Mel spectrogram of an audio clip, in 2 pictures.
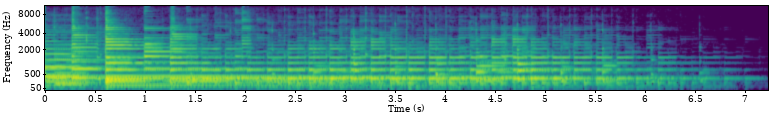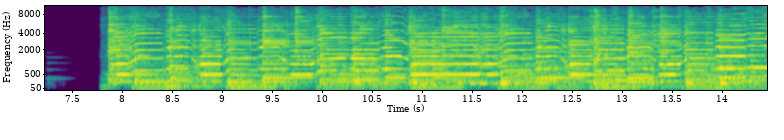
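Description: Acoustic guitar played solo, its ringing notes fading away to silence about seven seconds in. A moment later a violin and acoustic guitar begin together suddenly, the violin's melody sliding and wavering above the plucked guitar.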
